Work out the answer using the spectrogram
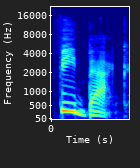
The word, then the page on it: feedback: fíːdbæ̀k; フィードバック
